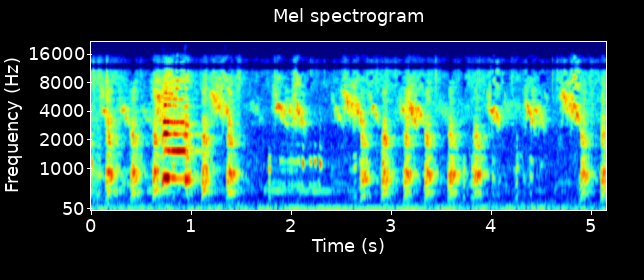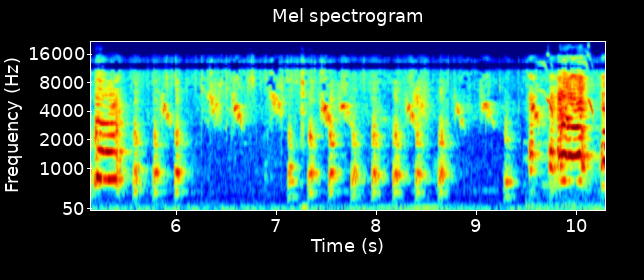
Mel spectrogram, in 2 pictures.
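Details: Chicken giving loud, rough, rapidly repeated clucks in uneven bursts, some broken by brief pauses, with a few higher squawking notes mixed in.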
